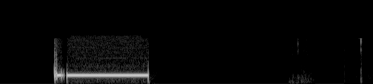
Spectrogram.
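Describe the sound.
A single steady telephone line tone while a call to a business line is transferred to a specialist, about one second long, preceded by a short click and followed by silence and a few faint clicks.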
